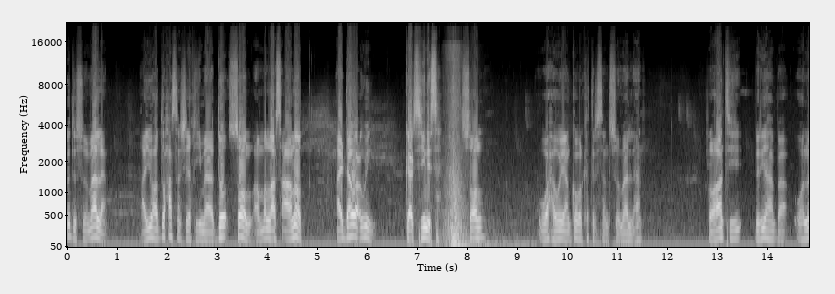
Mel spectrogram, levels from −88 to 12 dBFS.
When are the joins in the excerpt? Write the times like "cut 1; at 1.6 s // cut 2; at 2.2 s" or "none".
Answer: cut 1; at 7.9 s

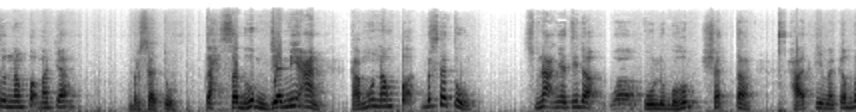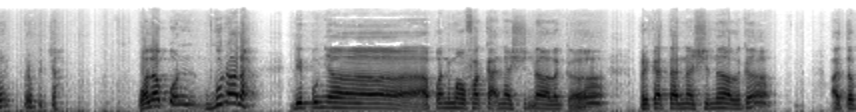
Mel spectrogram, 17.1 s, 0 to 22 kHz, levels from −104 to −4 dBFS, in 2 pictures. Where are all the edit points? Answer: none

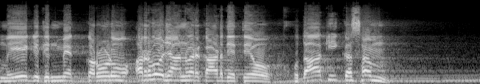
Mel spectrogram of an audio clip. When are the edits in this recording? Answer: cut 1; at 2.9 s

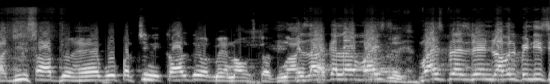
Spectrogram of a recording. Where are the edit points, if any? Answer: none

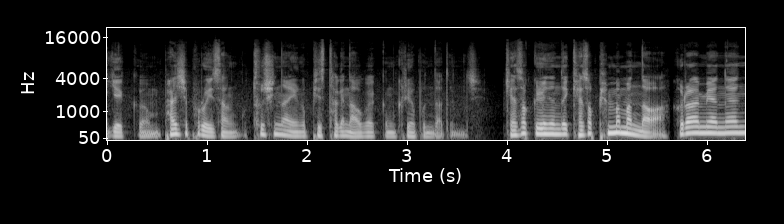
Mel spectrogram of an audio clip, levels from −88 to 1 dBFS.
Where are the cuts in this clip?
none

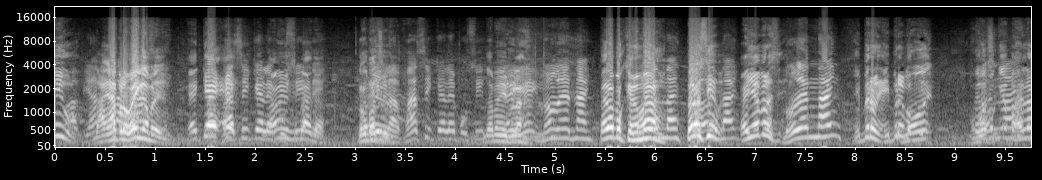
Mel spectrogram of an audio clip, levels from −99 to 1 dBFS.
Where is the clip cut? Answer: none

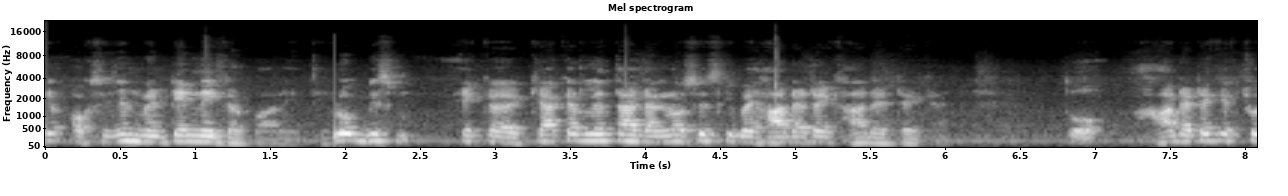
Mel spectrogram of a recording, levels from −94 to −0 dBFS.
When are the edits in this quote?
cut 1; at 1.9 s

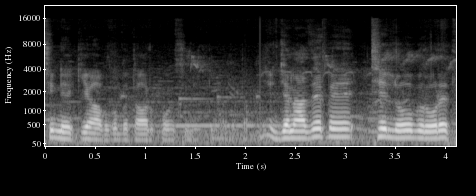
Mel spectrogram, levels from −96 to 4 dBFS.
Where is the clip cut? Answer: cut 1; at 2.2 s // cut 2; at 3.2 s

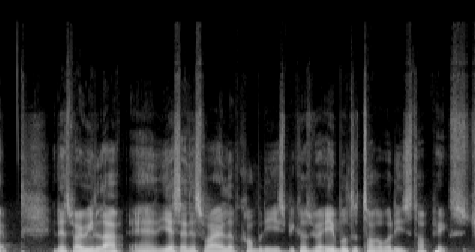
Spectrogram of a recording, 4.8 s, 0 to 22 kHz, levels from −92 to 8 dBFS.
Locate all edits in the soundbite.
cut 1; at 1.3 s

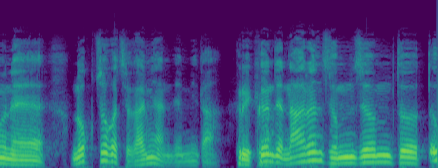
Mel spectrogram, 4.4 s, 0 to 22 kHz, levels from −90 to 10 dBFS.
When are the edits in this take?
cut 1; at 2.3 s

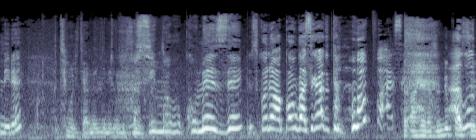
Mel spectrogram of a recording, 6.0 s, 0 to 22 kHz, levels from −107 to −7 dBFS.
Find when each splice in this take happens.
cut 1; at 3.2 s // cut 2; at 5.1 s

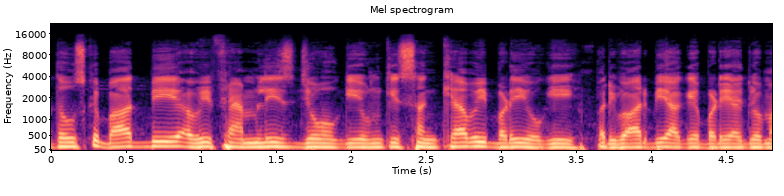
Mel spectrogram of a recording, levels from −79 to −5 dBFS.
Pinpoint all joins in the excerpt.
none

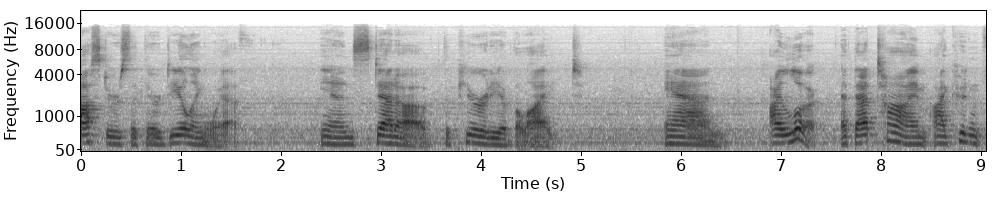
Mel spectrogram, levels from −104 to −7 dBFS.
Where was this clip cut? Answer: cut 1; at 2.5 s

